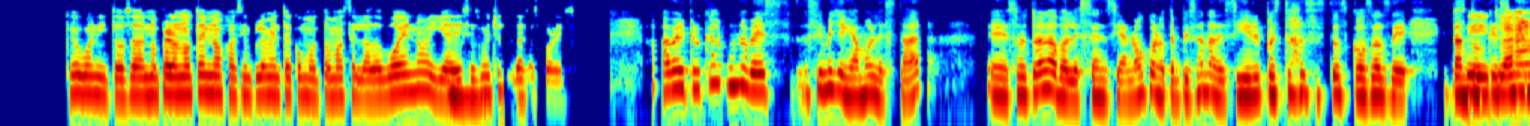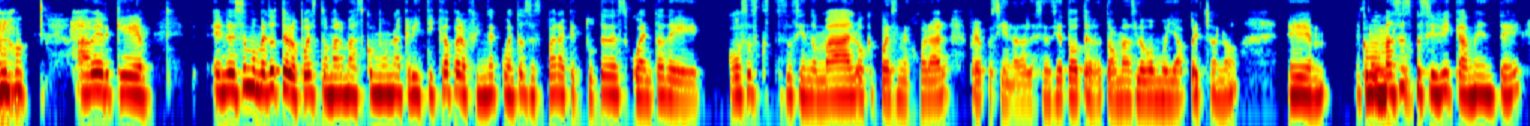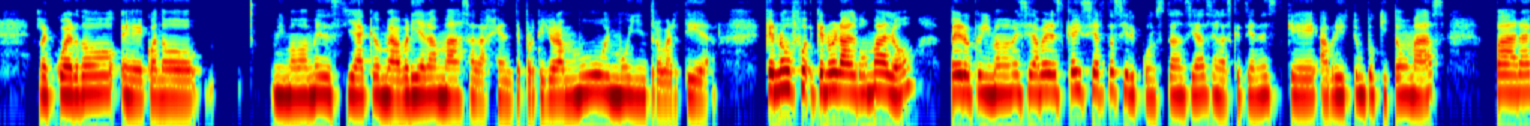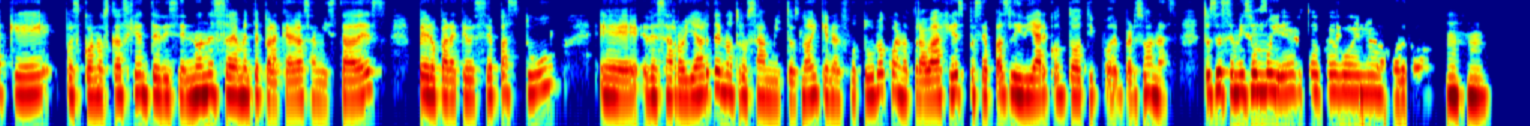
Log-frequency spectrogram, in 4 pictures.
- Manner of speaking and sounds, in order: chuckle; chuckle; unintelligible speech
- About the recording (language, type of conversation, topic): Spanish, podcast, ¿Cómo manejas la retroalimentación difícil sin tomártela personal?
